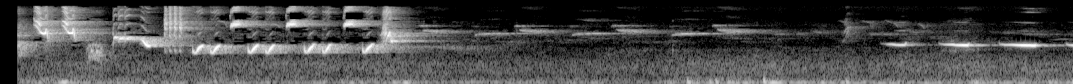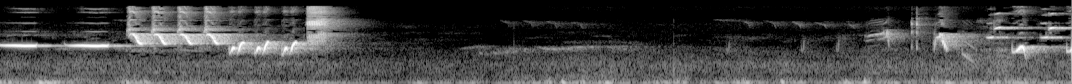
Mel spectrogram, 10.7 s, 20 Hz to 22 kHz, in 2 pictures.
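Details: Common nightingale singing on 5 May 2023: loud bursts of rapid repeated notes and whistles, a long pure whistle swelling in volume, then a fast rattling phrase, with pauses between phrases; low rumble in background.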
